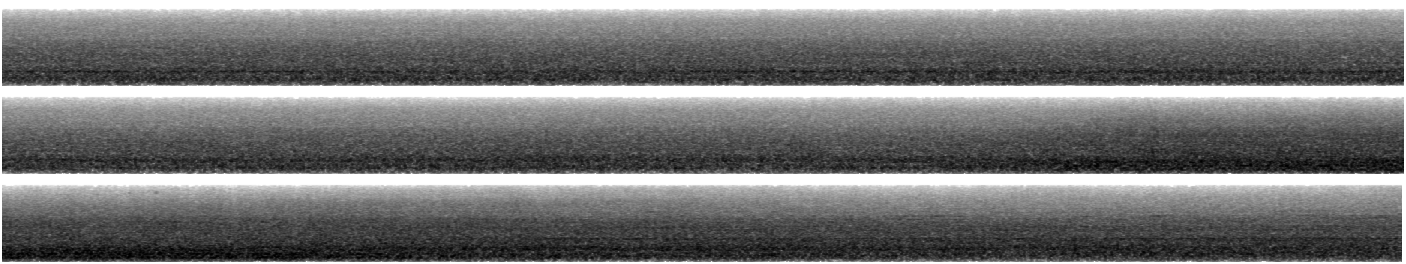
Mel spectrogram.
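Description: Electric freight train running past at a distance: a steady rushing rumble that grows louder about sixteen seconds in, with a steady whine over it.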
